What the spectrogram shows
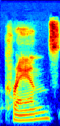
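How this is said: The word is said with one syllable.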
